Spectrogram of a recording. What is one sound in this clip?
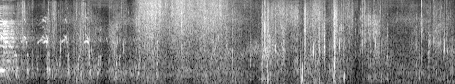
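Footsteps crunch through dry undergrowth.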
